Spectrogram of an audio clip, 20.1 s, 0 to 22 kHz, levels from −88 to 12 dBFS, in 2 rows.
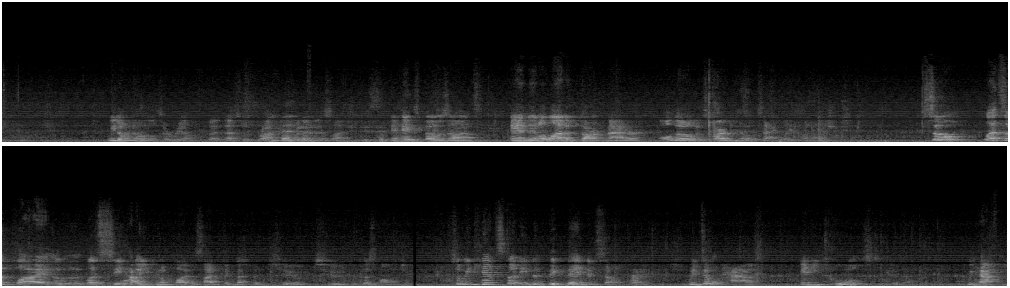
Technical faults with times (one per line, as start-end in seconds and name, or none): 0.00-11.33 DECT cordless phone buzz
